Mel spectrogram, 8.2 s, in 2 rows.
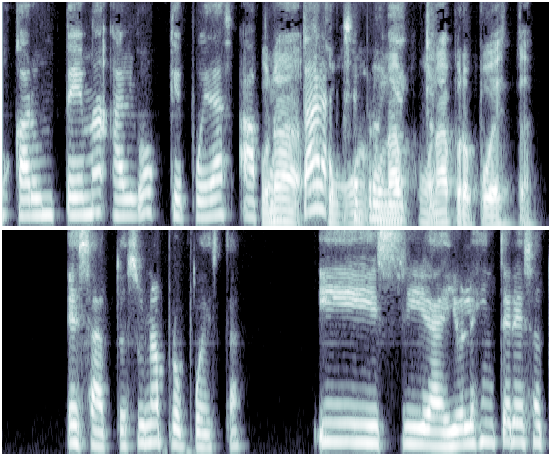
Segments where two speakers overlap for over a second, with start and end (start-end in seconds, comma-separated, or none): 1.9-3.3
